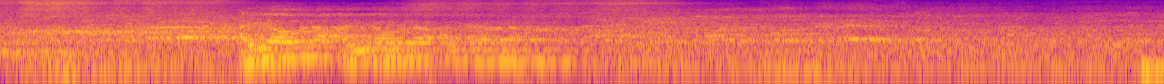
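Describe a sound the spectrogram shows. A large crowd cheers and screams.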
